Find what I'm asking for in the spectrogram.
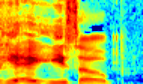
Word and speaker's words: Aesop: Oh, Aesop. Aesop. – Is that it? – His name's Aesop. That's a literary joke for all my people who like literature, because Aesop is spelled A-E-S-O-P. Aesop.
